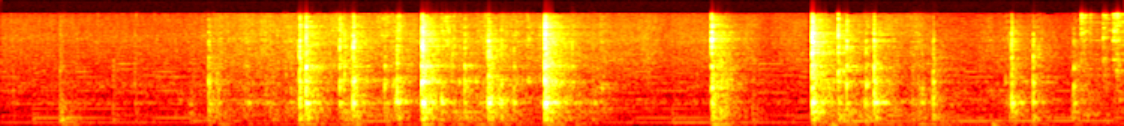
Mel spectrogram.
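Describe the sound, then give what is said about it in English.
Food dusted with chipotle garlic seasoning is turned in a frying pan with a spoon, giving a steady sizzle under irregular metallic scrapes and clinks, moderately loud, with no talk. “A little bit more of our chipotle garlic seasoning just right over the top because I'm going to give this one turn. Once we give it a turn, that's going to be it.”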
